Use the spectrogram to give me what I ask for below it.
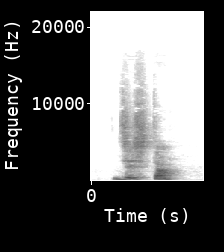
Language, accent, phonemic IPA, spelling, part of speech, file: French, Canada, /dis.tɑ̃/, distend, verb, LL-Q150 (fra)-distend.wav
- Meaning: third-person singular present indicative of distendre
